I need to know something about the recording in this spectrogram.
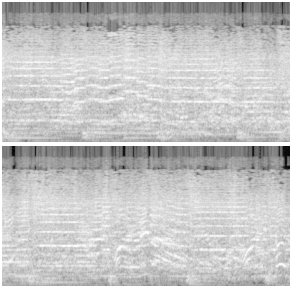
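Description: A brass band playing a processional march, loud and steady, with long held notes changing every second or so.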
